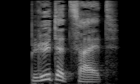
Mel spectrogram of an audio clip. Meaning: 1. blossoming time, budding time; florescence (of flowers and other plants) 2. heyday, prime (someone's youth or most productive years of life)
- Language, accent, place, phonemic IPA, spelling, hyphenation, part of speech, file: German, Germany, Berlin, /ˈblyːtəˌt͡saɪ̯t/, Blütezeit, Blü‧te‧zeit, noun, De-Blütezeit.ogg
